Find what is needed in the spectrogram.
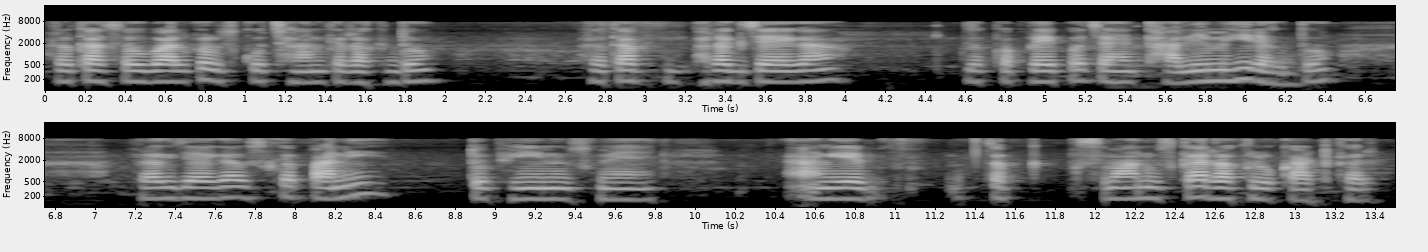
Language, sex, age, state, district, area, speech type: Hindi, female, 18-30, Uttar Pradesh, Ghazipur, rural, spontaneous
